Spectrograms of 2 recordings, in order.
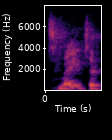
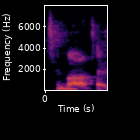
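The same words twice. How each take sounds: First: Tomato is said the American way. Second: Tomato is said the non-American way. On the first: The speaker calls it wrong. "not tomato" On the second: The speaker calls it right. "I have managed to get my American born granddaughter to say tomato"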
